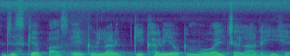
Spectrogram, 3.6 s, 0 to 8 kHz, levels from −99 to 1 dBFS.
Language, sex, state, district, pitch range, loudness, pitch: Hindi, male, Bihar, Bhagalpur, 125-140 Hz, -36 LUFS, 130 Hz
